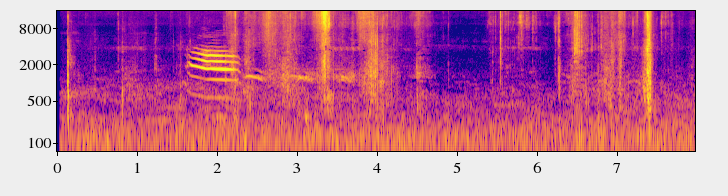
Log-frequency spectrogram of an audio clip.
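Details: Stray cat that came out of the grass and rubbed against the person's feet, giving one drawn-out meow that rises then falls, followed by soft rustling and faint clicks in a quiet outdoor setting.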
